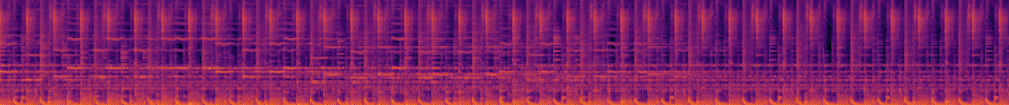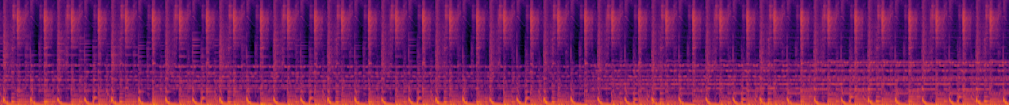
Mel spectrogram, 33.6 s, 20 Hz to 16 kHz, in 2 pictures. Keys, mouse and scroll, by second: 0.8 shift+click, 1.6 right click, 1.6 click, 2.2 right click, 2.4 click, 3.9 click, 4.8 click, 6.1 click, 6.3 click, 8.2 click, 10.1 click, 11.4 click, 12.1 click, 14.4 click, 15.5 click, 18.6 click, 19.5 ctrl+click, 20.7 ctrl+click, 21.1 ctrl+click, 22.0 ctrl+click, 26.1 click, 27.5 ctrl+click, 28.8 ctrl+click, 30.2 ctrl+click, 32.2 click, 33.0 click, 33.3 click.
